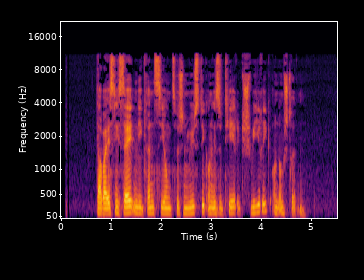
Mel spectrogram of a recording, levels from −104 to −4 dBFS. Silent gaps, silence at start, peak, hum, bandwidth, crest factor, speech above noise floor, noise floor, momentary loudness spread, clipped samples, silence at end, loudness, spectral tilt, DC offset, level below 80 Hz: none; 0.7 s; -2 dBFS; none; 11.5 kHz; 22 dB; 47 dB; -70 dBFS; 10 LU; under 0.1%; 0.65 s; -23 LUFS; -4 dB/octave; under 0.1%; -60 dBFS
